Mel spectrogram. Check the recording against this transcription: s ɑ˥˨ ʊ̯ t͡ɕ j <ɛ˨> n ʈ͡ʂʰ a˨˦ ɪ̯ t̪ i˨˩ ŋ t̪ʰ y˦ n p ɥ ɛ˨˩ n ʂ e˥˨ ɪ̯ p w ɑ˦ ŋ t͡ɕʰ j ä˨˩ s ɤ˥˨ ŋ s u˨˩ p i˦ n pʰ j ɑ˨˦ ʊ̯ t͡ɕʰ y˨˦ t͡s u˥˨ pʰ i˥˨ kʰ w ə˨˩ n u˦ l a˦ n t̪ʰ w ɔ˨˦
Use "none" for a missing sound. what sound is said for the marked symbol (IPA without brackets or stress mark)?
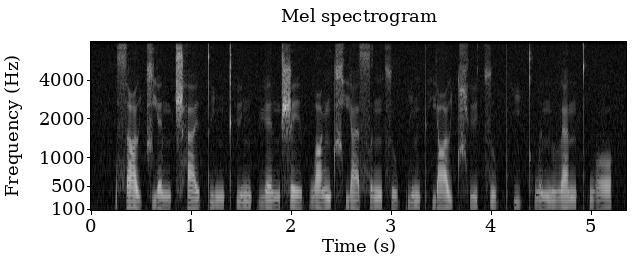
ɛ˨˦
